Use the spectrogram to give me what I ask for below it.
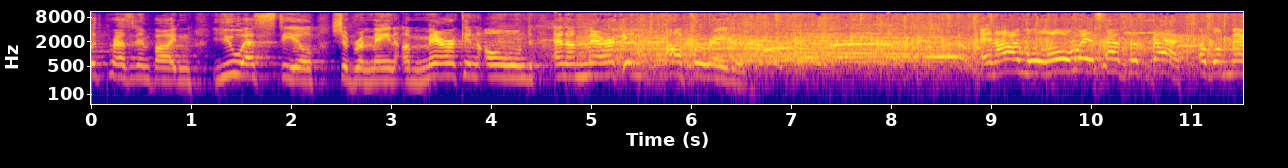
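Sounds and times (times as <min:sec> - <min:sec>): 
speech: 0:00.2 - 0:07.2
crowd shouting and whooping: 0:04.6 - 0:09.0, 0:09.7 - 0:11.5
crowd clapping: 0:04.8 - 0:11.5.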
